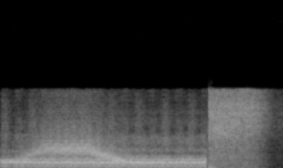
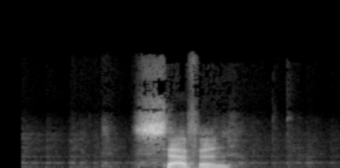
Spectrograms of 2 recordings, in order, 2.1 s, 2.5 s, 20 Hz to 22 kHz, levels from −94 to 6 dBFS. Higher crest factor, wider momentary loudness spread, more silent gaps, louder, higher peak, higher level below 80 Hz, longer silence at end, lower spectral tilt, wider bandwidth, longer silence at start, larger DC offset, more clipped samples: second, 12 dB vs 22 dB; second, 4 LU vs 12 LU; neither; second, -26 LUFS vs -17 LUFS; second, -16 dBFS vs -2 dBFS; first, -46 dBFS vs -70 dBFS; second, 0.1 s vs 0.8 s; about the same, -1.5 dB/octave vs -2 dB/octave; second, 11 kHz vs 15 kHz; second, 0 s vs 1 s; neither; neither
